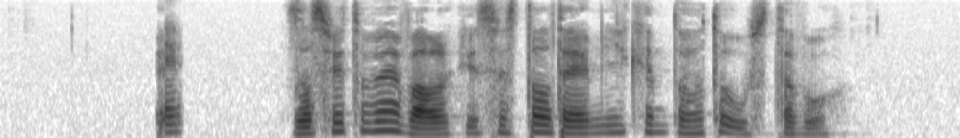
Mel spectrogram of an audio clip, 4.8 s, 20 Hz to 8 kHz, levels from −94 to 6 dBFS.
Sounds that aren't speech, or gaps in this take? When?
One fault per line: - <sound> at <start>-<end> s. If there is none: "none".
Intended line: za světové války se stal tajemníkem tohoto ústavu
- laugh at 0.8-0.9 s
